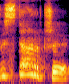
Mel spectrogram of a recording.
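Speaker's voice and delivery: calling out. He tries to stop the spinning windmill mechanism; calling out. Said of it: "zawołał".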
